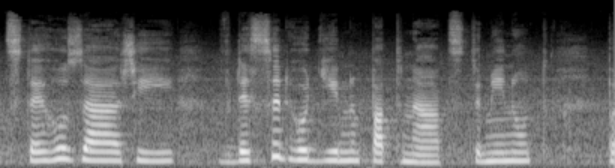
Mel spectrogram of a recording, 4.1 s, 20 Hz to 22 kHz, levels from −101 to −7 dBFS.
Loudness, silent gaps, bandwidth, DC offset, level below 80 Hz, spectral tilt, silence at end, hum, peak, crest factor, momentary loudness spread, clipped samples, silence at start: -22 LUFS; none; 14 kHz; under 0.1%; -62 dBFS; -5 dB/octave; 0 s; none; -4 dBFS; 20 dB; 13 LU; under 0.1%; 0 s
